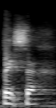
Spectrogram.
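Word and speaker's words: פסח: palabra Pascua viene de una palabra hebrea que se pronuncia pesaj y que significa pasar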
